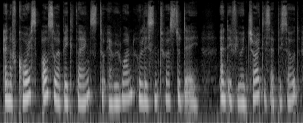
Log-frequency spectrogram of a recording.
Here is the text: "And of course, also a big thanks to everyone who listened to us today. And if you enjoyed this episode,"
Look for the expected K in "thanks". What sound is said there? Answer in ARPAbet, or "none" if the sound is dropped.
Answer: K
